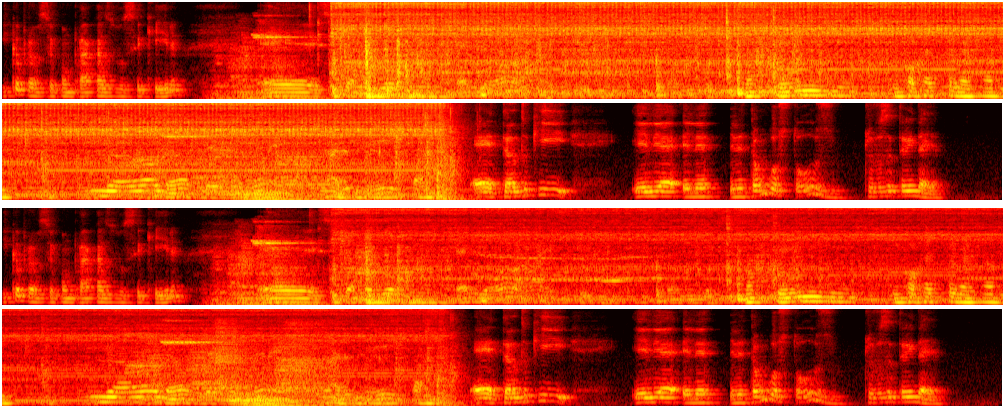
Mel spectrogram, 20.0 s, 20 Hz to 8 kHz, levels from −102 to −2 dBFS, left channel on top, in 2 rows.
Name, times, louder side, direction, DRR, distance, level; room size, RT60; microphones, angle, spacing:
voice 1, 0.0-6.1 6.6-7.3 10.9-14.3 14.7-15.9 16.3-19.4, equal, 10° left, 0.6 m, -39 dB
sound 1, 2.0-4.0 4.7-7.1 11.2-14.3, right 2 dB, 35° right, 0.7 m, -40 dB
sound 2, 3.1-14.9, left 11 dB, 70° left, 0.3 m, -32 dB
voice 2, 7.4-8.6 8.9-10.1 13.2-13.9 14.1-14.3, left 2 dB, 55° left, 0.7 m, -35 dB
4.4 x 3.2 x 3.0 m
head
